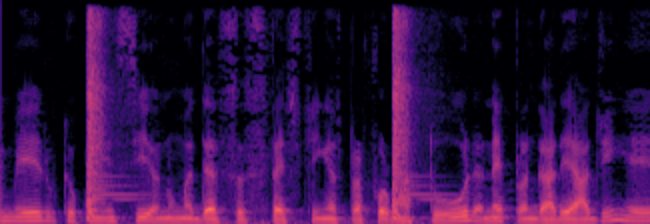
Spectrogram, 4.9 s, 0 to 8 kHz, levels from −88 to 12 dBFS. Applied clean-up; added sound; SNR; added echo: none; Snare drum; 8 dB; none.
